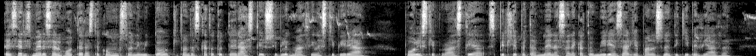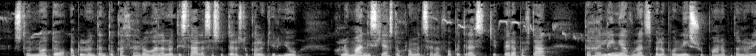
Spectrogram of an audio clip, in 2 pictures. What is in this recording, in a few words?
greek voice reel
